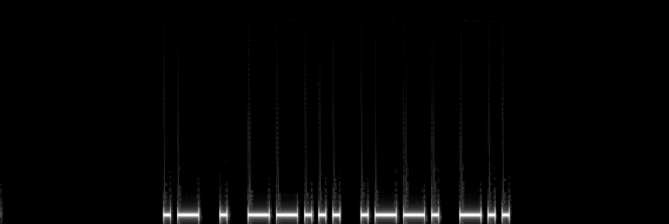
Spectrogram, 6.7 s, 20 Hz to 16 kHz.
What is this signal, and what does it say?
Morse code, heard as a keyed tone, about 20 wpm, 700 Hz. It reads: AE7PD
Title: Speed Racing - USA 2x2 Call Signs 17wpm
